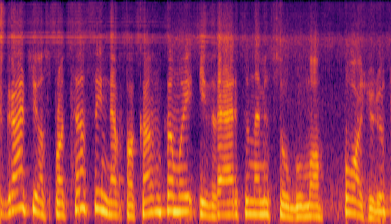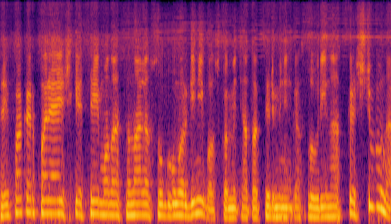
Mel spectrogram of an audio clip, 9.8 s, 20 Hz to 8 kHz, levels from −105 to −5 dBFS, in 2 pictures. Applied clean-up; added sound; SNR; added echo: neural mask model RNNoise.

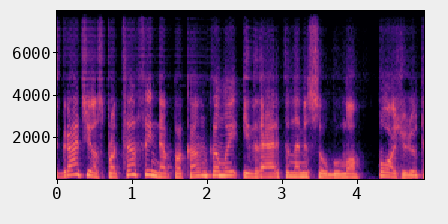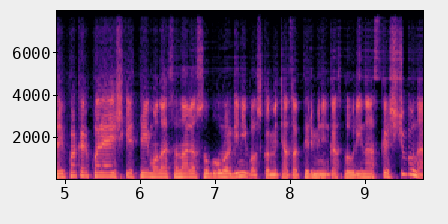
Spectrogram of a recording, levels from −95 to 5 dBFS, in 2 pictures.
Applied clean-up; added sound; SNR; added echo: neural mask model DeepFilterNet 3.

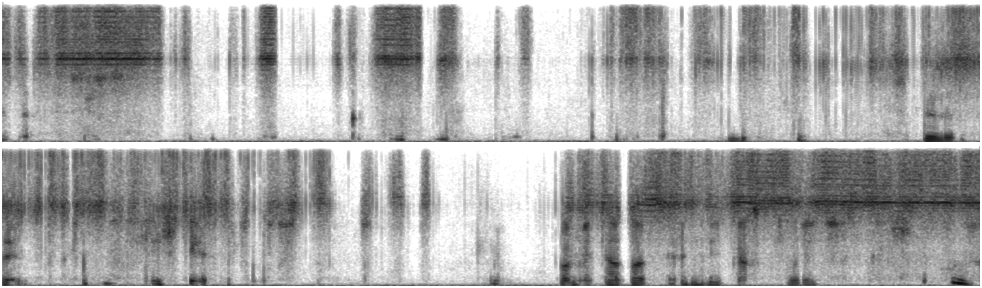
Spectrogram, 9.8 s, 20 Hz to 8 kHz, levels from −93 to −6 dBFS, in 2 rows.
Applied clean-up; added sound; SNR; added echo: neural diffusion model UNIVERSE++.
